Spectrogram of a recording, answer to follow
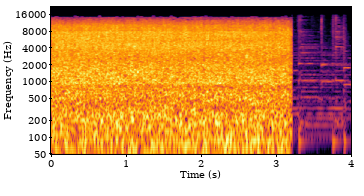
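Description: Mountain river rushing loudly, running high with rain from upstream, cut off suddenly about three seconds in by music with plucked notes.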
